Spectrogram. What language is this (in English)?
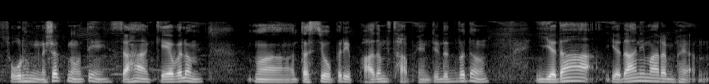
Sanskrit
